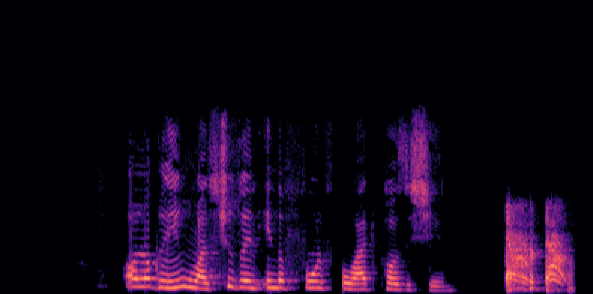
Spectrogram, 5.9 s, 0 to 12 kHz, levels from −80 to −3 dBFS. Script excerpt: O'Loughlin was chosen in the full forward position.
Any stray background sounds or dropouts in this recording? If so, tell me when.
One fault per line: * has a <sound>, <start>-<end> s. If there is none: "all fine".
* has a dropout, 3.3-3.4 s
* has a cough, 5.0-5.8 s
